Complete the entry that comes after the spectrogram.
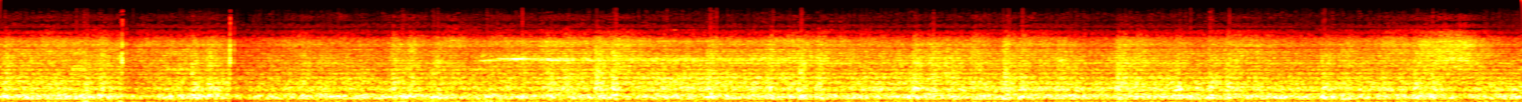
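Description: Diesel railcar running along the track, a steady mix of engine and rolling noise. A faint high squeal lasts about a second, some four seconds in.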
